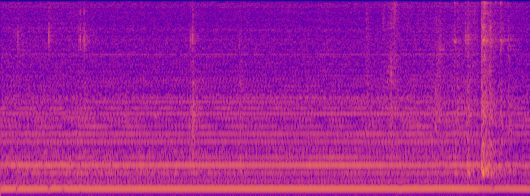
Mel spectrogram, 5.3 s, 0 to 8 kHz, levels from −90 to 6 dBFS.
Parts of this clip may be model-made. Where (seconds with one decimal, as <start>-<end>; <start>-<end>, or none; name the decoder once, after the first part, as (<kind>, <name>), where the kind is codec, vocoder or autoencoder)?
0.0-0.8 (vocoder, BigVGAN v2); 4.0-5.3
